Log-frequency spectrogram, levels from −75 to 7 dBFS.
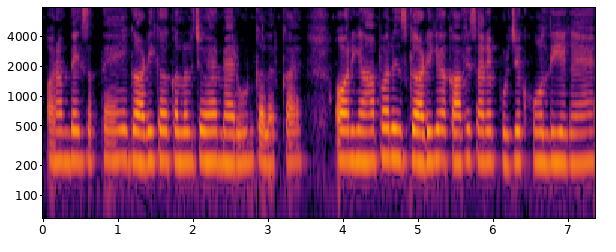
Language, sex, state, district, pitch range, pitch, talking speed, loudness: Hindi, female, Chhattisgarh, Raipur, 215-225 Hz, 220 Hz, 230 wpm, -18 LUFS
